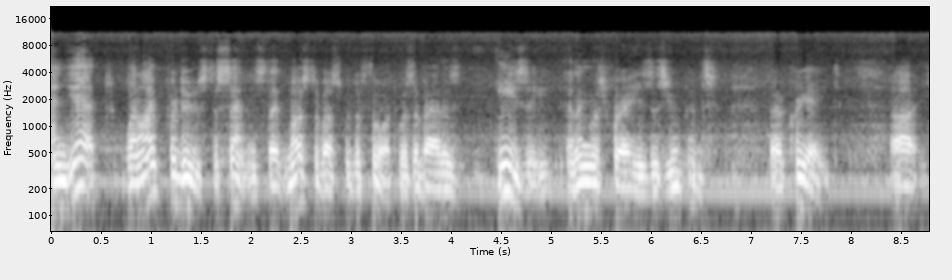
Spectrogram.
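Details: Adult male clinician speaking; Normal fluent speech.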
